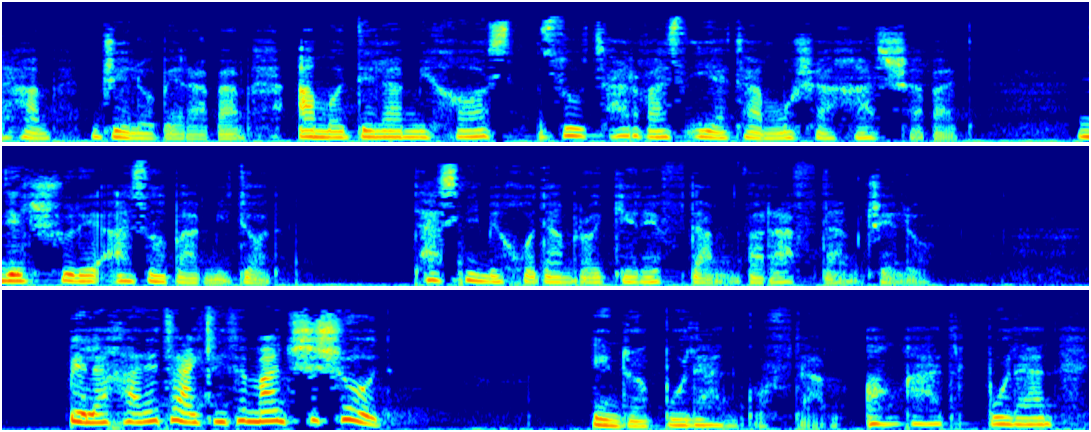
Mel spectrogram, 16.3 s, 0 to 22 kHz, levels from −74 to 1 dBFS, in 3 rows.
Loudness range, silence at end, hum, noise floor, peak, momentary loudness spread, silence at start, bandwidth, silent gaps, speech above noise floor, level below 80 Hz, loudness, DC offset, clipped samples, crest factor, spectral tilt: 7 LU; 0 s; none; -55 dBFS; -4 dBFS; 14 LU; 0 s; 14.5 kHz; none; 31 dB; -50 dBFS; -24 LUFS; under 0.1%; under 0.1%; 20 dB; -4.5 dB/octave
